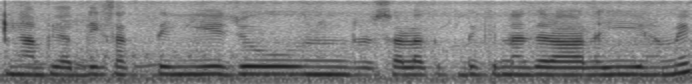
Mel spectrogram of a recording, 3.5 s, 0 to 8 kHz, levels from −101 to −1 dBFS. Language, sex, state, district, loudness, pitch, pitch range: Hindi, female, Chhattisgarh, Raigarh, -21 LUFS, 235 Hz, 230-240 Hz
